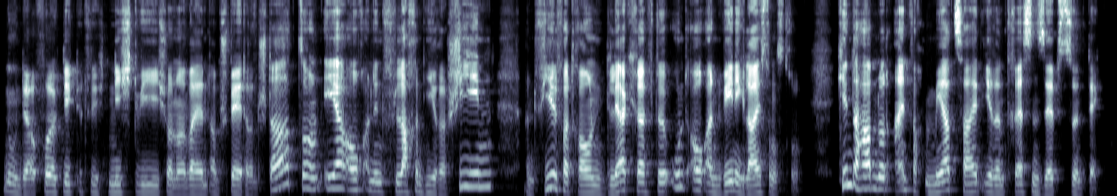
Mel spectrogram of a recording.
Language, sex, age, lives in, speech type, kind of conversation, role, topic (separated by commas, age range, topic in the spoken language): German, male, 25-29, Germany, read, expert-assistant, expert, Warum starten Kinder in manchen Ländern früher oder später mit der Schule?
